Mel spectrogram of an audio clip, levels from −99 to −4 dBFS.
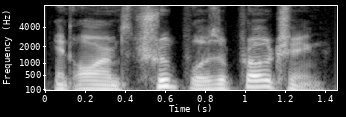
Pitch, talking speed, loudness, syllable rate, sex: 115 Hz, 205 wpm, -18 LUFS, 6.2 syllables/s, male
